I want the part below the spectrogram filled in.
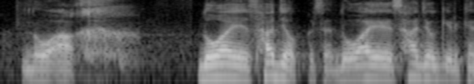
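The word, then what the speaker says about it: נֹחַ: 존재할 그런 이름이다 노아 이렇게 발음해 왔는데 히브리어는 노아크 노아의 사적 노아의 사적이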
